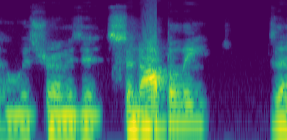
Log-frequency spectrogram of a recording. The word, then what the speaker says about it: Sinopoli: to Joe Rugnetta, who was from, is it Sinopoli? Is that how you say it? Yeah. The Rugnettas were from Sinopoli.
